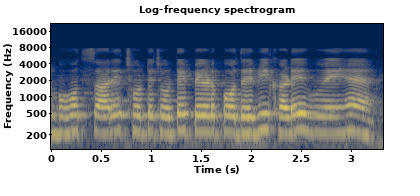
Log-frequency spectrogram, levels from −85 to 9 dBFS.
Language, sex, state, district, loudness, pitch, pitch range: Hindi, female, Uttar Pradesh, Shamli, -15 LUFS, 225 Hz, 215-230 Hz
